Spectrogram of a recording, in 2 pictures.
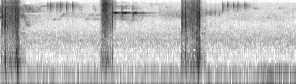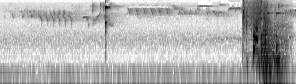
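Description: Short game sound effects whoosh and chime as menu cards change.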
